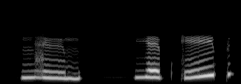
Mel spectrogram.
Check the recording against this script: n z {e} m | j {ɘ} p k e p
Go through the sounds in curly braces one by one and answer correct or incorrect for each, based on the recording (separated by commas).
incorrect, incorrect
